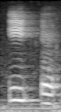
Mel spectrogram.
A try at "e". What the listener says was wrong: 아. E에 아가 아니고 어. 힘 빠져야지 왜 이렇게 세게 얘기해. E에 어.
